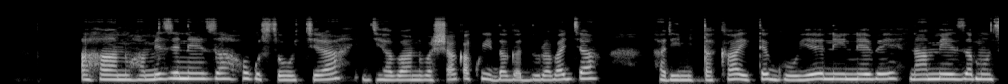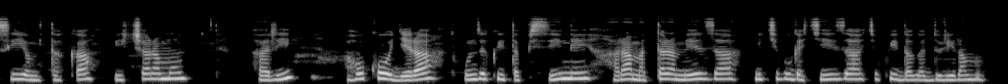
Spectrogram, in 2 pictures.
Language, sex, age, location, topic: Kinyarwanda, female, 18-24, Nyagatare, finance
